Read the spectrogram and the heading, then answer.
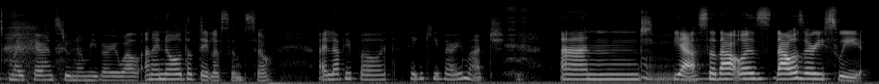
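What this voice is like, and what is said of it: Emotional, teary voice. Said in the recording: “I don't know if you can hear it in my voice. I'm feeling very emotional right now... I hate that I cry so goddamn easily”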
